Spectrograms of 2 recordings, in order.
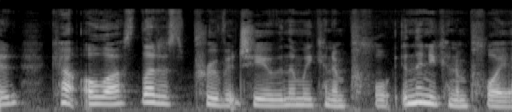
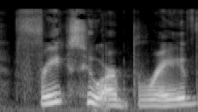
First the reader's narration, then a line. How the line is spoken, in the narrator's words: the hook-handed man sneered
